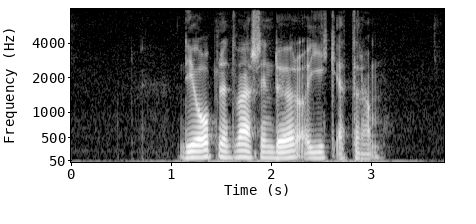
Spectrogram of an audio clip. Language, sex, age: Norwegian, male, 33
